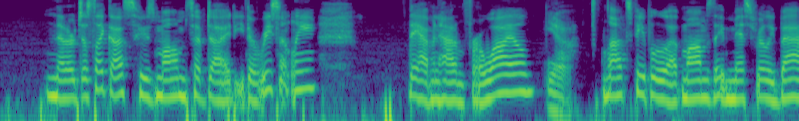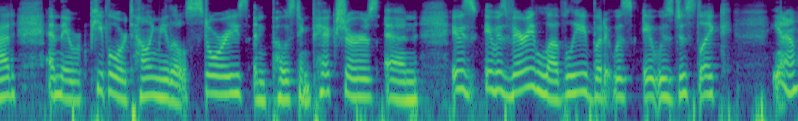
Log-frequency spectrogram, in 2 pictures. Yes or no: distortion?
no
